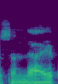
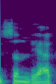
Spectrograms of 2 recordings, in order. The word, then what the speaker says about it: संध्याक: तो ये संध्याक, ये इंग्लिश में भी इसीलिए मैंने लिख दिया है, हो सकता है कुछ लोग इसको संध्यायक पढ़ें, लेकिन संध्याक ही सही प्रोनाउंसिएट न्यूज में कई जगह हमको दिखा है।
